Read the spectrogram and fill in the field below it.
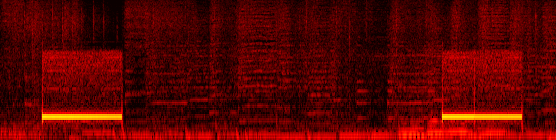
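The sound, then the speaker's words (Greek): Two long, steady telephone ringback tones, each about a second, sound several seconds apart as a radio host phones a listener and the call connects, loud and clear over quiet background music. “Και πάμε να πάρουμε την ….”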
